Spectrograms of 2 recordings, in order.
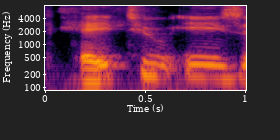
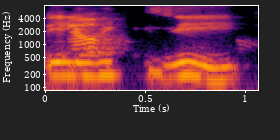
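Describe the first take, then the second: First: The last letter is said the British way, zed. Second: The last letter is said the American way, zee.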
